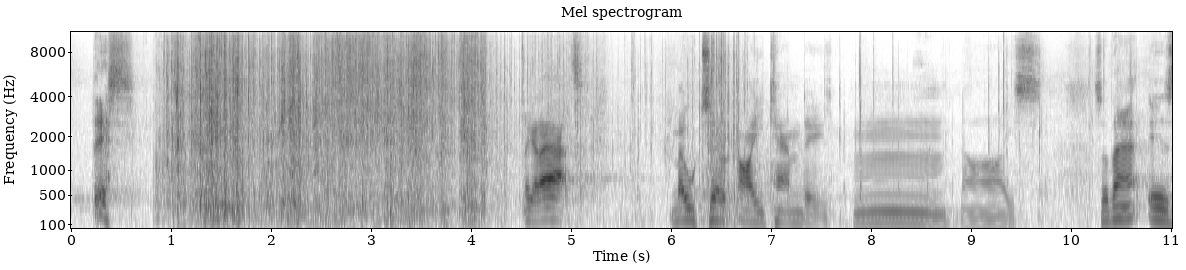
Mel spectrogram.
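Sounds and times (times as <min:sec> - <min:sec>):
foil and plastic wrap crinkling: 0:00.8 - 0:10.4.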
